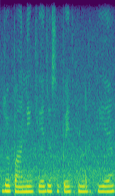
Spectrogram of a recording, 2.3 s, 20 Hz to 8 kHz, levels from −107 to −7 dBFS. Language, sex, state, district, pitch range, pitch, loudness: Hindi, female, Haryana, Rohtak, 215-225 Hz, 215 Hz, -16 LUFS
